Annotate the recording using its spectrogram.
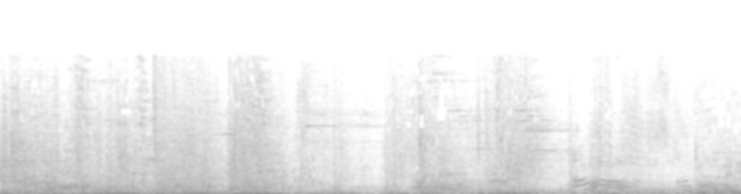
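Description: Spell effects crackle, boom and whoosh during a video game battle.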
